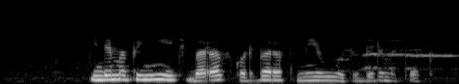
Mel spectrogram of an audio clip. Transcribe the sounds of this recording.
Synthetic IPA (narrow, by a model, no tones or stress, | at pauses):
pindemapiɲŋit͡ʃbaɾafkɔdbaɾafmɪjowotobedomapɔt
